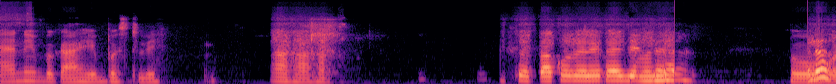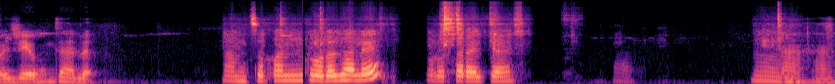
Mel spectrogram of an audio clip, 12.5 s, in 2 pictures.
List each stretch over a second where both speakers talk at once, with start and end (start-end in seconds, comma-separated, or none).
none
